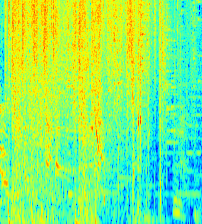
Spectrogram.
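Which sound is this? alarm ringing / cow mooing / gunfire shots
gunfire shots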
